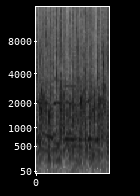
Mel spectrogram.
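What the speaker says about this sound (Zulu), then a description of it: "Sibapheni ihlombe bafowethu" Crowd applause at an under-17 tournament, a brief burst of dense clapping with voices mixed in, loud and close.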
